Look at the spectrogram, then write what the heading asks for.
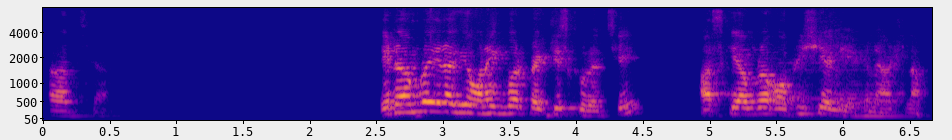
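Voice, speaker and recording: A man's voice: on the high side, lively intonation, moderate pace. Man teaching an online grammar class. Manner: patient, explains step by step. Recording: echoey, distant, phone-like call audio.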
